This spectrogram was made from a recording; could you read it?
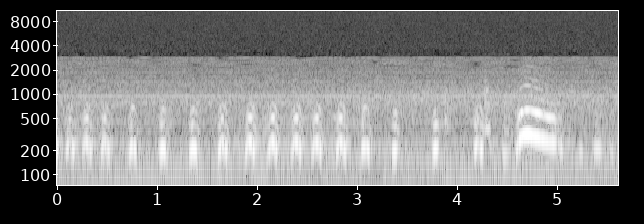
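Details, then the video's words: Owl chorus from a wildlife webcam: a rhythmic train of low, short hoots repeated several times a second for about four seconds, ending in one louder, drawn-out arching call. "After an owl chorus, PPO preens and settles down"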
